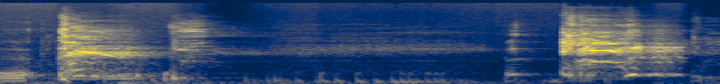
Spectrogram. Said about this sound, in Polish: albo nie bójcie się, drodzy słuchacze, ten kaszel to nie zarazicie się COVID-em. Bo już miałem, miałem.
